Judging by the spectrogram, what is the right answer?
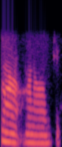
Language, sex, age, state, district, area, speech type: Malayalam, female, 45-60, Kerala, Wayanad, rural, conversation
